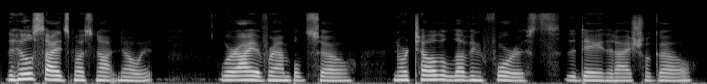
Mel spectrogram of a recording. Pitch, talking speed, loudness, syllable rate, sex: 190 Hz, 185 wpm, -17 LUFS, 4.8 syllables/s, female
